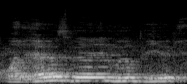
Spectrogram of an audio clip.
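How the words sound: It is read in a gloomy Eeyore voice.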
